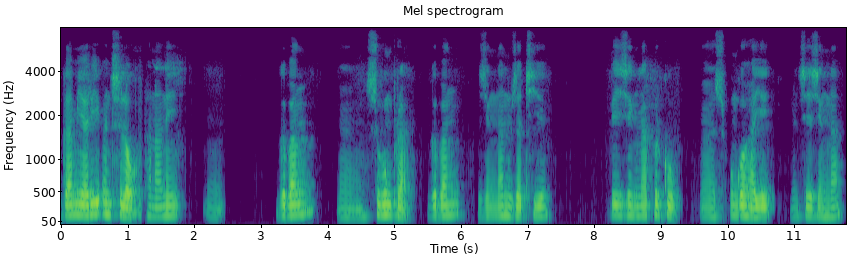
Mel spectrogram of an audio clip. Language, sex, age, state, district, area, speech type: Bodo, male, 18-30, Assam, Udalguri, rural, spontaneous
